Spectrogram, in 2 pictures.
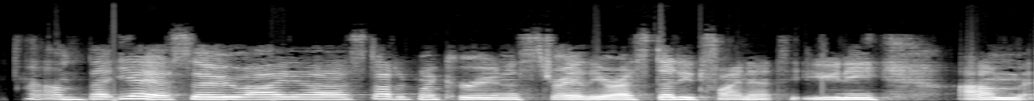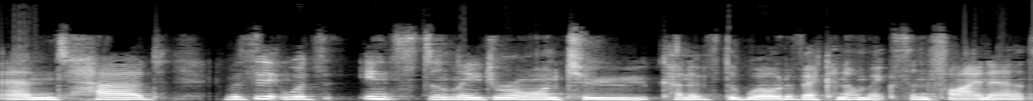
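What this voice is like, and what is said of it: Noticeable Australian accent. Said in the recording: “People can probably hear that you're Australian ... you can hear my accent so clearly”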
